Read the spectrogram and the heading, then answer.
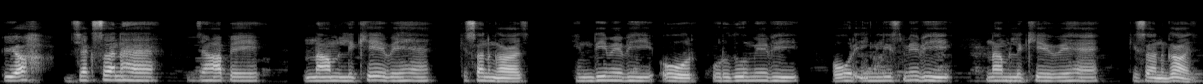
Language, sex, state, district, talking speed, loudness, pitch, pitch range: Maithili, male, Bihar, Kishanganj, 130 wpm, -20 LUFS, 170 Hz, 165-180 Hz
